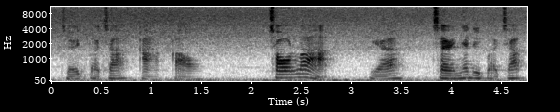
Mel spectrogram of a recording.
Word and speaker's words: cacao: Contoh cacao, ya, dibaca kakao, C-nya dibaca K karena diikuti huruf AO. Ini ada A, ada O, jadi dibaca kakao.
